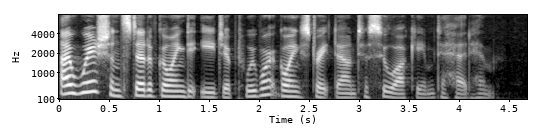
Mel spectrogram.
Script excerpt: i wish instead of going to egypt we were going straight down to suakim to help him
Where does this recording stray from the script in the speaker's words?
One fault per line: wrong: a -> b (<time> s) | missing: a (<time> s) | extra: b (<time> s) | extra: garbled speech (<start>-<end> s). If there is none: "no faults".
wrong: were -> weren't (2.0 s)
wrong: help -> head (3.9 s)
